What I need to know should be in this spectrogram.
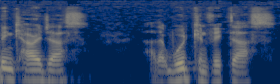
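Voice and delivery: hushed, low-key prayer, even and unhurried. Real, not acted. Leads the congregation in prayer.

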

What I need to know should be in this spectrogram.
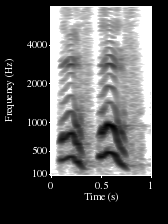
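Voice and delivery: high, loud pretend cry for help; hammed-up high yell; mock alarm cry. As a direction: call out like a prankster raising the alarm. Acting the boy crying wolf.

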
